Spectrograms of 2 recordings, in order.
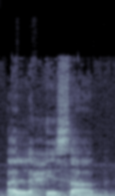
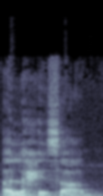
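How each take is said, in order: No difference in how they are said.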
